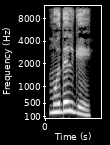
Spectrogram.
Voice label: "ಮೊದಲ್ಗೆಯ್", Kannada

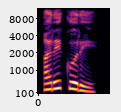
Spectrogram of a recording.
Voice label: "ಅರಗುರಿ", kannada

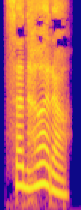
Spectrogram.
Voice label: "ಸೂದ್ರ", kannada

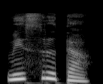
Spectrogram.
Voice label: "ವಿಸೃತ", Kannada

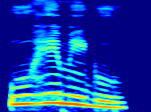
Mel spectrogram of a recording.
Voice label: "ಊಹೆಮಿಗು", Kannada

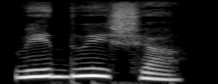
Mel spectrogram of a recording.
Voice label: "ವಿದ್ವೇಷಿ", Kannada

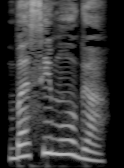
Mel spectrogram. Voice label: "ಬಸಿಮೂಗ", Kannada

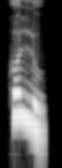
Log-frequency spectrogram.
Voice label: "ಕೊಲ್ಲು", Kannada

